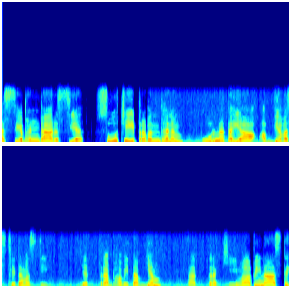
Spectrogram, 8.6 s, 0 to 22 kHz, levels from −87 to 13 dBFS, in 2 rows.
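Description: From the start, the speech carries Opus voice compression in its SILK mode. The coder keeps a wideband picture but nothing above about 8.5 kHz, and it models the excitation coarsely, so consonants sound dulled and the voice slightly hoarse and synthetic. That combination fits a rate around 12 kbps. Unlike a simple low-pass filter or MP3 swirl, the roughness follows the voice itself, a vocoder-like graininess rather than watery pre-echo.

From 2.23 s to 7.96 s, video or display buzz sits under the speech at roughly 15 dB below it. A screen or video cable is coupling into the audio path, giving a raspy buzz at the 59.94 Hz field rate with hash layered above it and a thin whistle at the 15.7 kHz line rate. Mains hum is smoother and sits at 50 or 60 Hz. This buzz is harsher, and the line-rate whistle marks it as coming from a display.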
